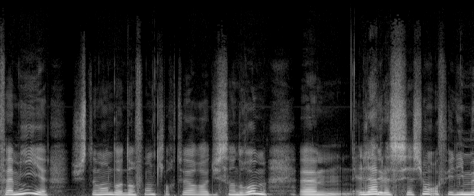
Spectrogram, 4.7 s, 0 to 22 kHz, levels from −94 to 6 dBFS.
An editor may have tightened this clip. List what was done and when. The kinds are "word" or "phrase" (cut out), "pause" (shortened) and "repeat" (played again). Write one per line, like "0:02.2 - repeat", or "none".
0:01.6 - word
0:03.8 - word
